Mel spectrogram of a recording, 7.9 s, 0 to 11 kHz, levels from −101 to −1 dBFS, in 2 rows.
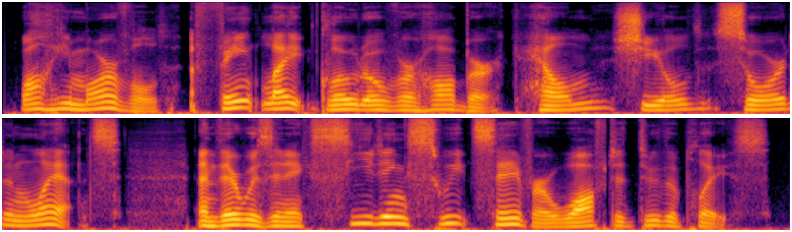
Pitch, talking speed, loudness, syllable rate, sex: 145 Hz, 190 wpm, -18 LUFS, 5.3 syllables/s, male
